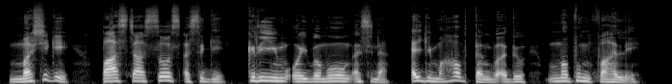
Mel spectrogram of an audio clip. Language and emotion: Manipuri, happy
